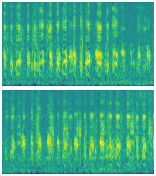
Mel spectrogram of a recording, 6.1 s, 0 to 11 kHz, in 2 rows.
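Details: Chukar partridge calling at nightfall on a mountain in June 2018, near a trap under a tree; loud, regular chucking notes repeated about twice a second, forming a rolling rhythmic series, faint outdoor hiss beneath.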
